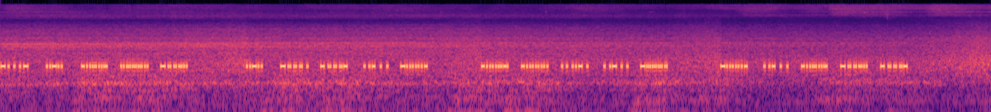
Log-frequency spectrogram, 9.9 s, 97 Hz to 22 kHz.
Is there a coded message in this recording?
Yes: Hellschreiber (Feld-Hell, 122.5 baud) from 0.0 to 9.1 s, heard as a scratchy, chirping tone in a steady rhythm, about 900 Hz, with radio static and the noise of a subway station. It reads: HIQSR IFAYD GCJTB DYQRA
